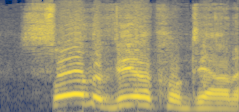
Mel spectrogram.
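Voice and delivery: high, loud command; acted urgency in a chase; urgent order. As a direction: call the order to the driver. Order to driver during chase.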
